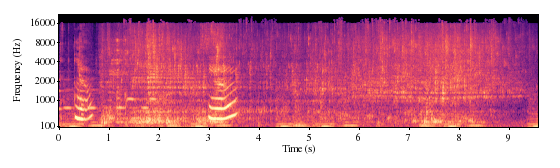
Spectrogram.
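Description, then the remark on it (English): A toilet flushes with a loud, sustained rush of swirling water, interrupted early on by two brief wavering cries, while a steady rhythmic background beat pulses underneath. “Cat drinking toilet water, flushing toilet, / / funny cat toilet, / flushing.”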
